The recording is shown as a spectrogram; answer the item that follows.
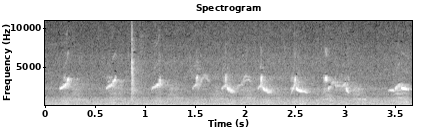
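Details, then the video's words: Northern mockingbird in Texas, a bird said to chase hawks from its territory: a series of short, bright chirps and slurred whistled notes given about every half second, with faint low background hum. "Texas Mocking Bird Song"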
